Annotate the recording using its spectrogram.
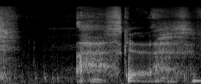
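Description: A man's breathy, whispered voice: a sharp breath right at the start, then whispered, half-voiced sounds from just under a second in.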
